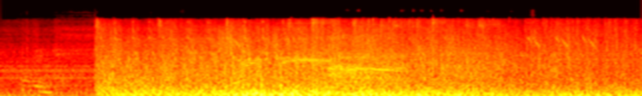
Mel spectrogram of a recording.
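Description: A laser gun fires a buzzing beam.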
